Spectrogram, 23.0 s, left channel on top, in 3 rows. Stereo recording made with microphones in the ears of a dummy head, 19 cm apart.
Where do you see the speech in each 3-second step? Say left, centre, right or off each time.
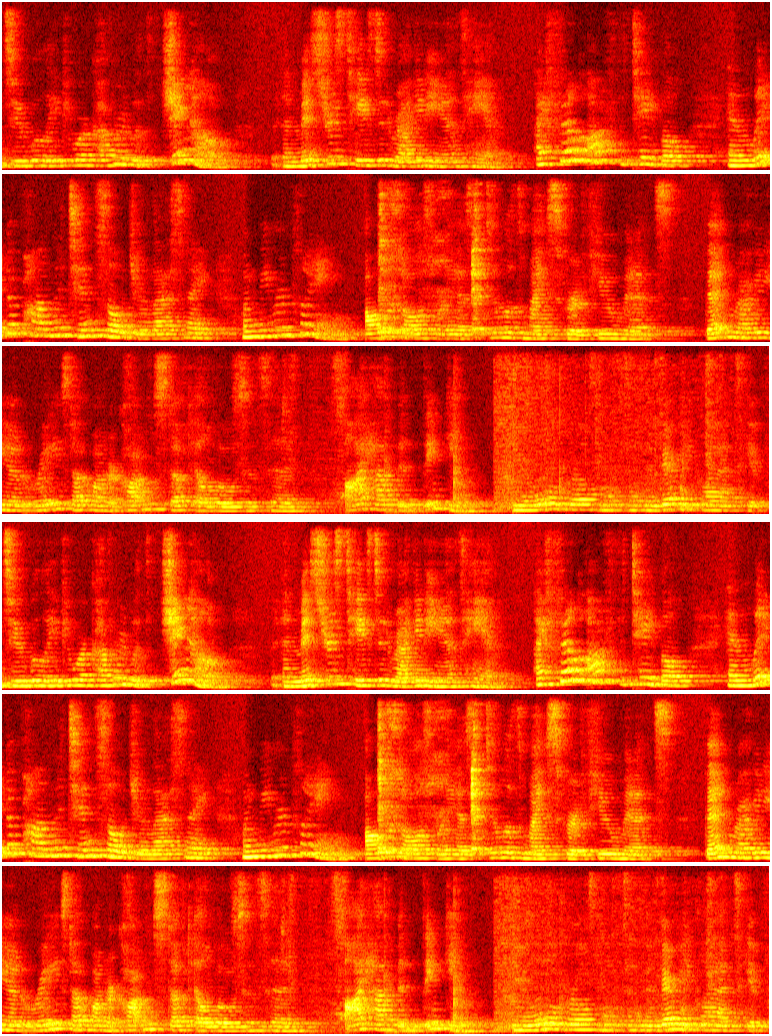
right, right, right, centre, right, right, right, right.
